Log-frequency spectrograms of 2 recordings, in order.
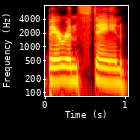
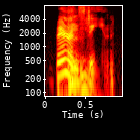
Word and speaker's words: Berenstain: I remember very distinctly the book said Berenstain, but my mom pronounced it Berenstain. Berenstein.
